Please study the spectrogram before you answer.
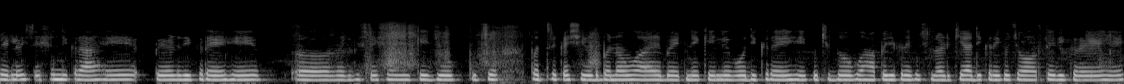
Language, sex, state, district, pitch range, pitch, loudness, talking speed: Hindi, female, Jharkhand, Jamtara, 210-215 Hz, 215 Hz, -22 LUFS, 235 wpm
